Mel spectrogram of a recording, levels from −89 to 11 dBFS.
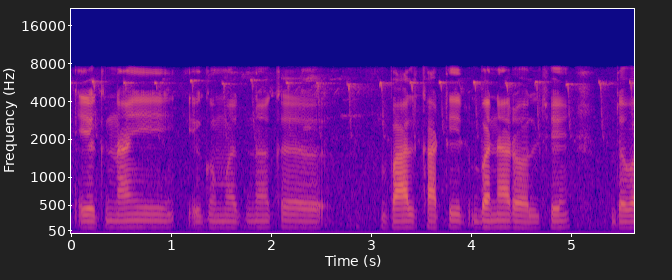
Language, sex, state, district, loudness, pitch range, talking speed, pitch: Hindi, male, Bihar, Araria, -30 LUFS, 110-115 Hz, 105 wpm, 110 Hz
